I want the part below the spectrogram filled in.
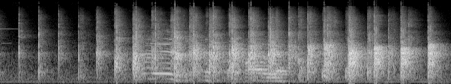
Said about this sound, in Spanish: Y por eso para ustedes trajimos hoy al gran Richard Linares. Un aplauso, por favor.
